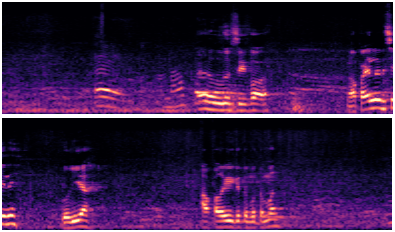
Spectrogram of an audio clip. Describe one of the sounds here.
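A young woman speaks sharply, close by.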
